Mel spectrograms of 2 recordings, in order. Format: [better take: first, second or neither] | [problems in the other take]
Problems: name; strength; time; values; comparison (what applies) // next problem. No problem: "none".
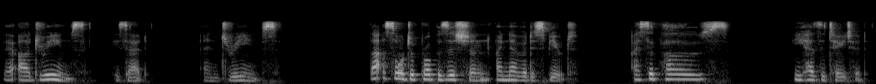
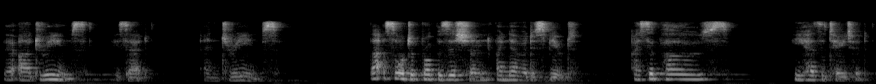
first | room echo; dies away in 0.2 s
